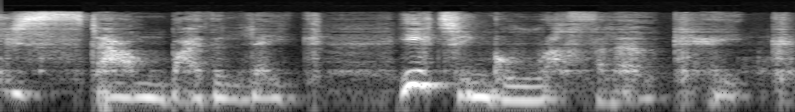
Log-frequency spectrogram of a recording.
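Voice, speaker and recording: This put-on character voice whispers and growls. It moves at a very slow pace. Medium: read story.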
